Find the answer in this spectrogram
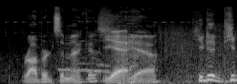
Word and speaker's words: Robert Zemeckis: there he worked with Robert Zemeckis it's how you say it Robert Zemeckis yeah yeah he did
